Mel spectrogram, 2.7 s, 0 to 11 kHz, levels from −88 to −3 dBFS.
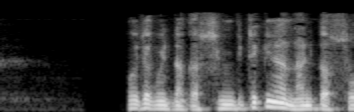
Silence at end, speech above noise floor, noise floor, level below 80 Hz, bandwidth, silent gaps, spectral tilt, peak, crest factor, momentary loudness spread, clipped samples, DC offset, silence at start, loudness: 0 s; 47 dB; -64 dBFS; -48 dBFS; 7.6 kHz; none; -7 dB/octave; -2 dBFS; 18 dB; 7 LU; under 0.1%; under 0.1%; 0.95 s; -18 LUFS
